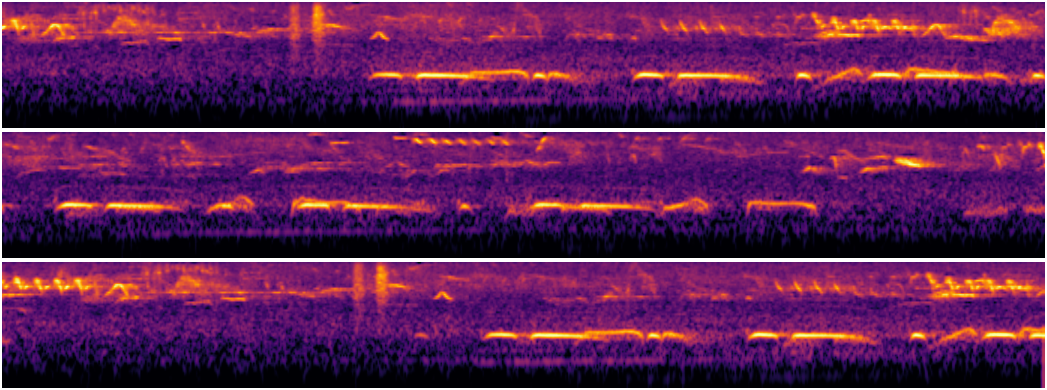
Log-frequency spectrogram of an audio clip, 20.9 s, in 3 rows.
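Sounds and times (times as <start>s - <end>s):
other birds chirping and twittering: 0.0s - 20.8s
Eurasian collared dove cooing: 2.4s - 12.7s, 13.4s - 14.2s, 16.7s - 20.8s.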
